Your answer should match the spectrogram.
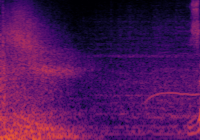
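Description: The tail of a whoosh-and-boom logo transition sound effect, falling and fading away over the first second. Quiet stadium crowd sound follows, and a man's narration begins at the very end.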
